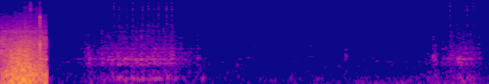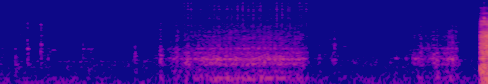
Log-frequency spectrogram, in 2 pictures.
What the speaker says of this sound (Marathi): तिथे मी आता मार्किंग करून घेतले ना, तिथे पहिली शिलाई मारून घेते।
